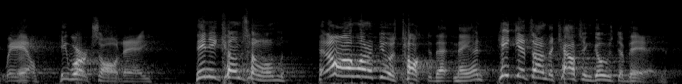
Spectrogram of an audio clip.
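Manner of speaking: high, loud falsetto grievance; high loud falsetto, a complaining wife; Brenda complaining. Retold or imitated. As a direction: complain about the husband in her voice. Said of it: "Brenda complains".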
